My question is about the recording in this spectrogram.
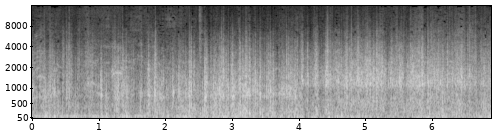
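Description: Wind buffeting the microphone on the open deck of a moving passenger ferry, over the low steady drone of the ferry's engines and the rush of water.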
